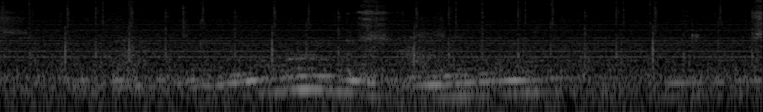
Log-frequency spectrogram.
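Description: Footsteps climb stone stairs and walk along a hard floor.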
